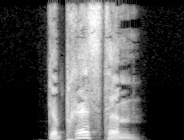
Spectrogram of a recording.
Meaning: strong dative masculine/neuter singular of gepresst
- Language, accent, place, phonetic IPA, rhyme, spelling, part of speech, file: German, Germany, Berlin, [ɡəˈpʁɛstəm], -ɛstəm, gepresstem, adjective, De-gepresstem.ogg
